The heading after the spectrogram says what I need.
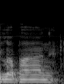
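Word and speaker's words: Laban: is by the way the Trinity leban Chapel choir yes rhyme with carbon okay thank you it's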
